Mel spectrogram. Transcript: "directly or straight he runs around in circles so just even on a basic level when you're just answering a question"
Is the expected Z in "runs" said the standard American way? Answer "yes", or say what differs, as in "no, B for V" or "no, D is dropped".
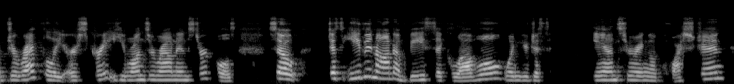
yes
